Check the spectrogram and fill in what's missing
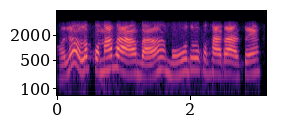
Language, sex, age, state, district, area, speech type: Assamese, female, 45-60, Assam, Morigaon, rural, conversation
